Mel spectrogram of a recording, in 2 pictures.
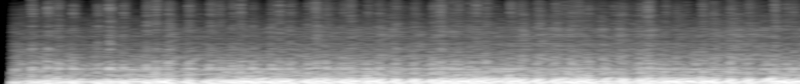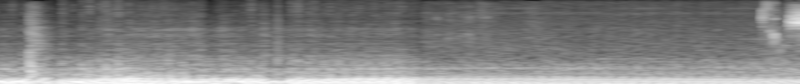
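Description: A motor vehicle's engine running steadily at road speed, easing off about six seconds in, with a single sharp click about four seconds in.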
